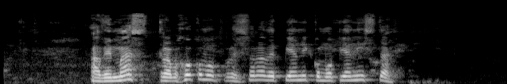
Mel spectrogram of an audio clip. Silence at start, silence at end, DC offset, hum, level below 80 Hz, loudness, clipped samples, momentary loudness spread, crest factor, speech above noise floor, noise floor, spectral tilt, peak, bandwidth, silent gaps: 0.9 s; 1.1 s; under 0.1%; none; -54 dBFS; -16 LUFS; under 0.1%; 9 LU; 18 dB; 53 dB; -68 dBFS; -6 dB/octave; 0 dBFS; 11.5 kHz; none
